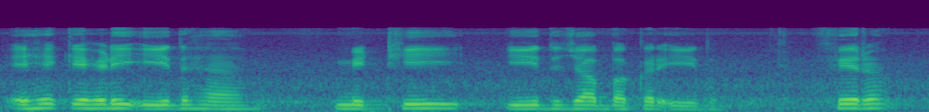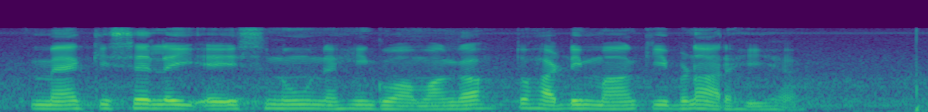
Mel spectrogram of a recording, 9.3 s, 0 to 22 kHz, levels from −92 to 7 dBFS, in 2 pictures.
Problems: none marked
